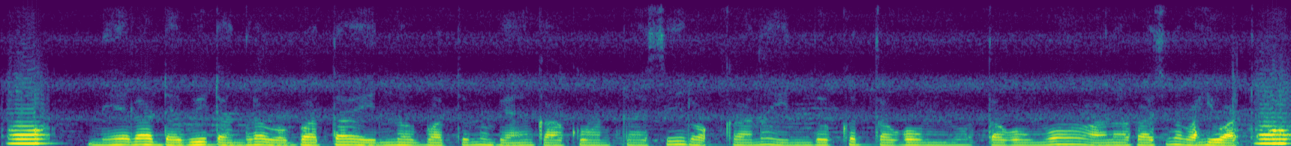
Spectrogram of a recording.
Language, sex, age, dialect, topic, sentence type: Kannada, male, 25-30, Central, banking, statement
